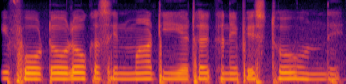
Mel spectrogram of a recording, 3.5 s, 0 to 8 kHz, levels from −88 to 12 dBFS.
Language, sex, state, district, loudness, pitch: Telugu, female, Telangana, Hyderabad, -16 LUFS, 200 Hz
